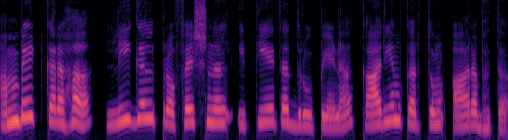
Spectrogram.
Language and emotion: Sanskrit, neutral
